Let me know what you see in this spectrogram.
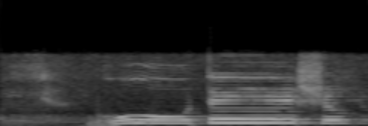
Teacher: ಭೂ ಇಲ್ಲಿ ಮಹಾಪ್ರಾಣ ದೀರ್ಘ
